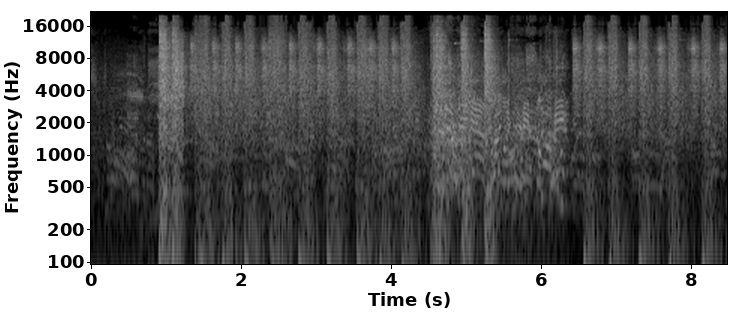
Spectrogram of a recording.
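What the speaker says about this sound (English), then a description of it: "Shots fired, report," Rapid volleys of gunshots in Grand Theft Auto IV ring out loud and close, a dense run of sharp cracks that continues throughout under some speech.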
